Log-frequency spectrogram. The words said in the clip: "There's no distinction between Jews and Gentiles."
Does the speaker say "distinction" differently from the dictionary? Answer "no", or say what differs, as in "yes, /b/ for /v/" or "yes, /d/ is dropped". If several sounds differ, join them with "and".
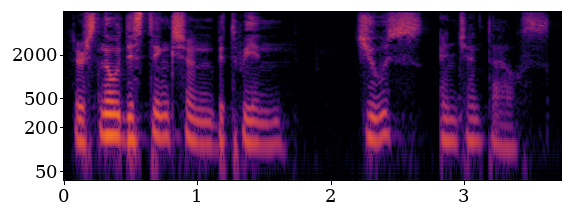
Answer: no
